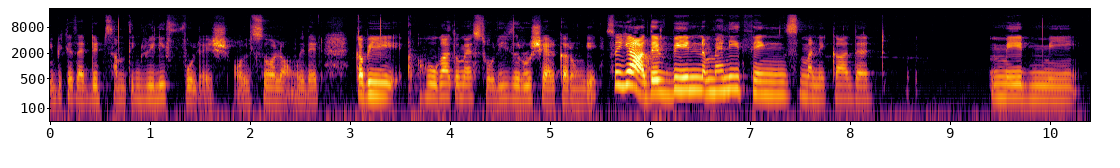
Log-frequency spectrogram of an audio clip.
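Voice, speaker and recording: A middle-aged woman with an Indian accent speaks candidly, as if to her followers. Her voice sits a little low for a woman. She talks in a halting, personal way and circles back to repeat phrases for emphasis. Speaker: vlogger answering viewer questions.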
